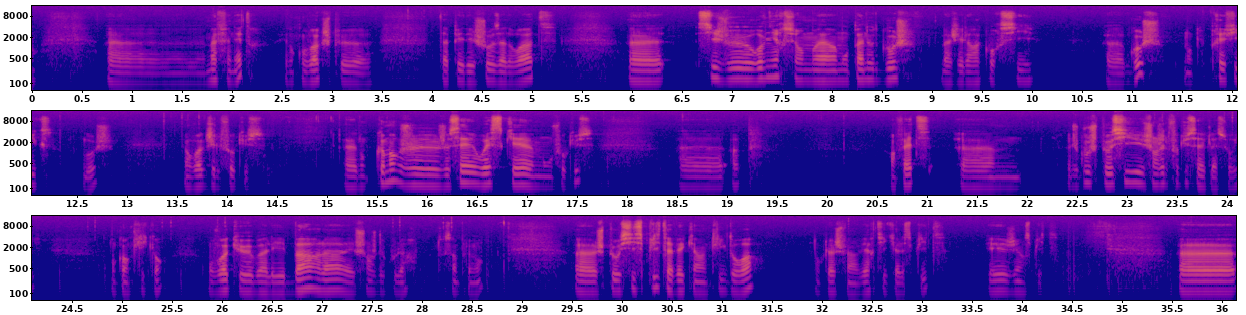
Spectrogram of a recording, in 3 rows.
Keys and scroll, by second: 11.7 alt+x, 14.9 alt+x, 15.1 Right, 17.8 alt+x, 18.6 ⊥, 20.2 Left.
